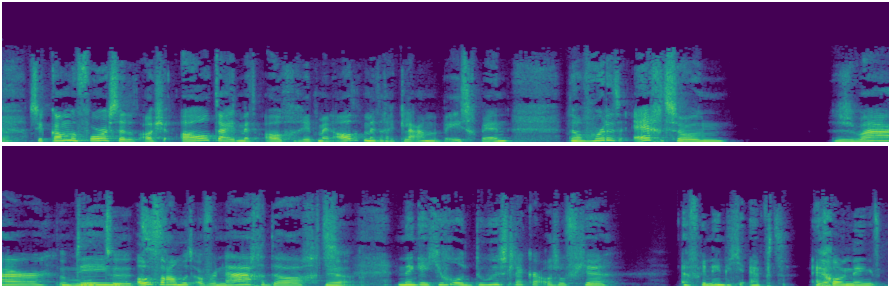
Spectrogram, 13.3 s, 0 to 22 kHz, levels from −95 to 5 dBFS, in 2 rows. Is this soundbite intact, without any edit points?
yes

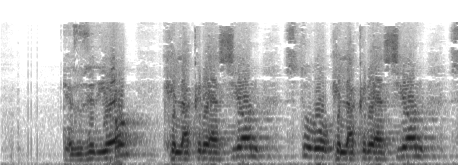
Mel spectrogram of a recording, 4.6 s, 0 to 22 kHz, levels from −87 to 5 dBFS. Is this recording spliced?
yes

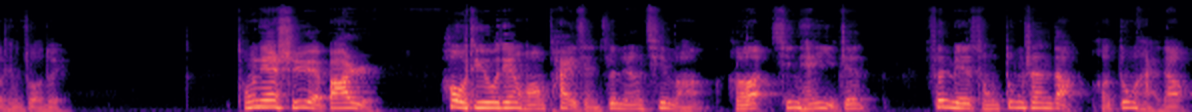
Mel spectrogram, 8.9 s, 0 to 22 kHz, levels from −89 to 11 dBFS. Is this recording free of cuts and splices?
no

